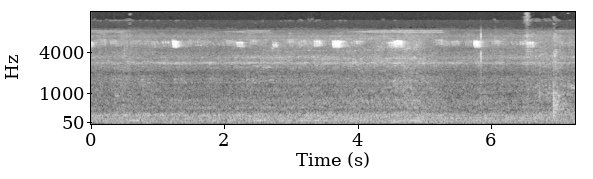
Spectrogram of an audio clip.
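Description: Crickets chirping, faint short chirps repeating at an irregular pace over a quiet night-time background hiss.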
